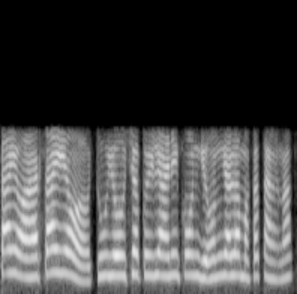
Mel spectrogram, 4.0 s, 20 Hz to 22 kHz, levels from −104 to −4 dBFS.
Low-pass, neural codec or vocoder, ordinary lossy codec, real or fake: 3.6 kHz; codec, 16 kHz, 2 kbps, FunCodec, trained on Chinese and English, 25 frames a second; none; fake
